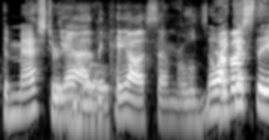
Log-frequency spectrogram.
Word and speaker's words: Chaos: I had a friend who used to pronounce him as Chows. Chows.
